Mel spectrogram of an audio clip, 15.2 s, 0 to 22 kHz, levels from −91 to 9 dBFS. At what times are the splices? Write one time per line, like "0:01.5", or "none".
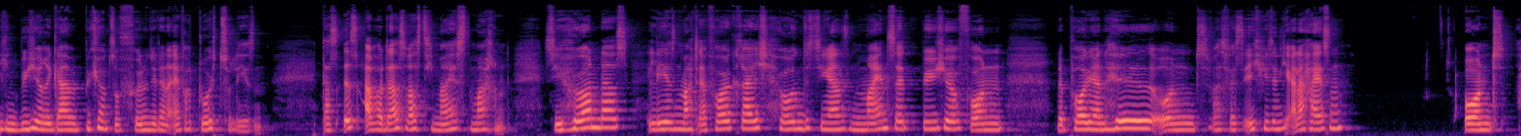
0:04.7
0:06.5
